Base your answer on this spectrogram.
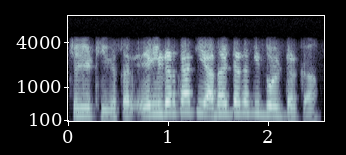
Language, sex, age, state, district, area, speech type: Hindi, male, 18-30, Uttar Pradesh, Chandauli, rural, conversation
